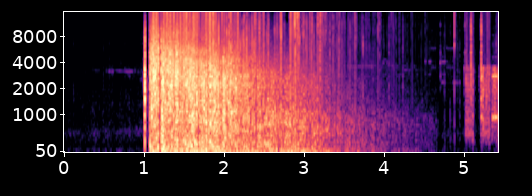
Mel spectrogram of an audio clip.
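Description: A loud explosion booms and slowly fades.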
